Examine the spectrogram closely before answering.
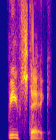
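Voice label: "beefsteak", American English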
